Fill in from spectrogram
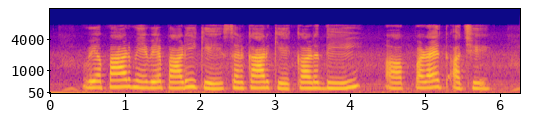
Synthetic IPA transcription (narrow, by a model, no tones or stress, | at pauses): ʋepaɾmeʋepaɽikesəɾkaɾkekəɽd̪i | pəɽəjt̪ə̰t͡ʃʰi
